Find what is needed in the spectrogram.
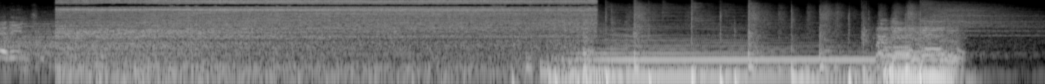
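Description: Trapped air rushing out of a fire engine's intake bleeder valve as a charged supply line is bled before the intake is opened: a loud, steady hiss that starts suddenly about half a second in and lasts about five seconds. Music with guitar and cymbals follows.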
